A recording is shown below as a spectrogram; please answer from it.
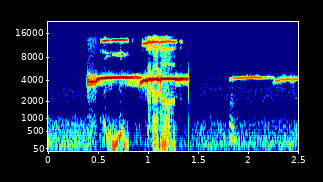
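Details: Whistling coquí (Eleutherodactylus cochranae) call: thin, high whistles, one long steady note and then a shorter one, used as a reference for frog acoustic-recording research.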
